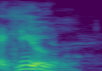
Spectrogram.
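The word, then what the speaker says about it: Gil: And speaking of Gill, so Luis, and I think you don't pronounce it, right? Yeah, Heal.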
